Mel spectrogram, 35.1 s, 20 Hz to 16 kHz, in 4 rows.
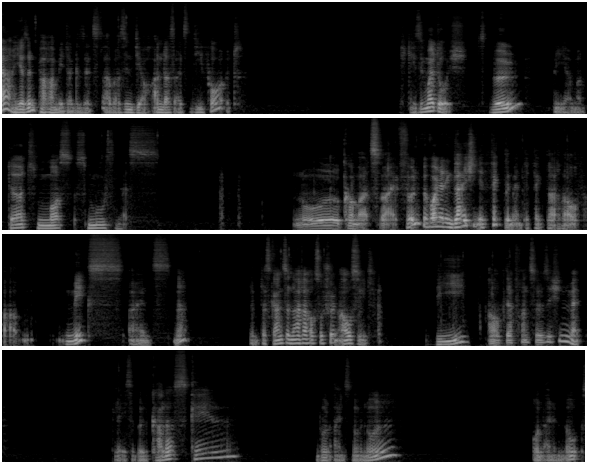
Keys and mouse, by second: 10.2-20.5 drag, 21.7 click, 22.2-27.6 drag, 28.0-33.2 drag, 34.0 click.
